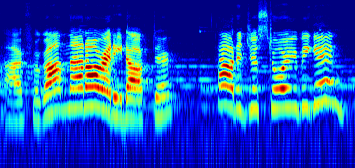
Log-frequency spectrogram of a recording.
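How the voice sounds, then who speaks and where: A woman's voice: very high-pitched, lively intonation, a little fast, pushed and bright, faint music behind, exaggerated voice. A woman playing an eager, friendly radio announcer who prompts a storyteller in an old-time style radio drama. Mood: eager, curious. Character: Mister Foreman, eager, friendly male radio host.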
